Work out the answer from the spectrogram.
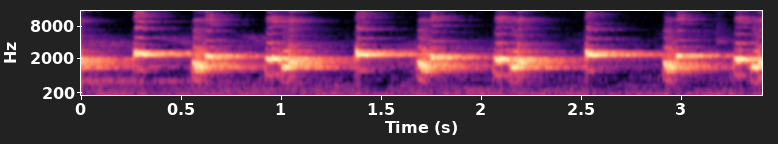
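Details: Fast 'ropel' song of a sooty-headed bulbul, a master recording for caged birds: a high level whistled note, then a lower burry double slur, in tight rhythmic groups repeated about every half second.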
